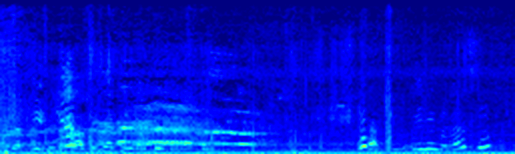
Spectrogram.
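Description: A rooster on a backyard farm lets out one long, rough, hoarse crow near the start. Quieter clucking follows, and people talk in the background.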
